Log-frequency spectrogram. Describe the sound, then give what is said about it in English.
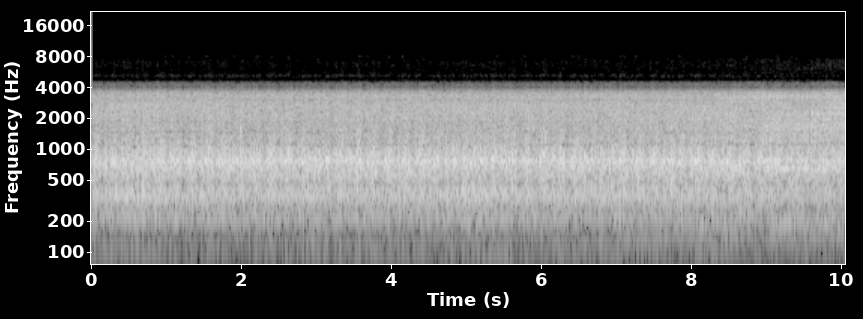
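A race vehicle engine idles steadily, the Menzies Motorsports Red Bull off-road machine waiting seconds before the green flag at the San Felipe 250. It gives a continuous, even, mid-pitched rumble with a slight rattling texture and no voices. “Justin has the ride of his life, one of the best programs around, Menzies Motorsports, in that Red Bull machine, just 15 seconds from going green.”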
